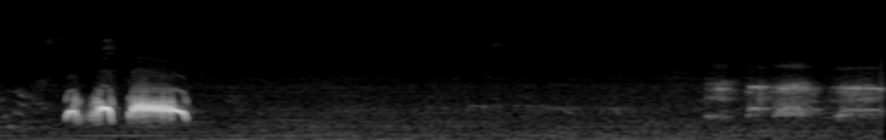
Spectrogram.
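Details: Spotted dove used as a decoy to lure wild birds, giving a clear three-part coo: two brief soft notes and a longer vibrating phrase, then silence before quieter, distant cooing phrases several seconds later.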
